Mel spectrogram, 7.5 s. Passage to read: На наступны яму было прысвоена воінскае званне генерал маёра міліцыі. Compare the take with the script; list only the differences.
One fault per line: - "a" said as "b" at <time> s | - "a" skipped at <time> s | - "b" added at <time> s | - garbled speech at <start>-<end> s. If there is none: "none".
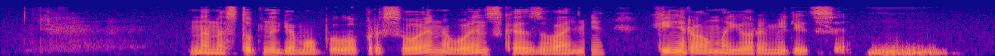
none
